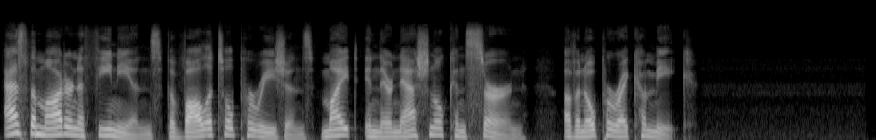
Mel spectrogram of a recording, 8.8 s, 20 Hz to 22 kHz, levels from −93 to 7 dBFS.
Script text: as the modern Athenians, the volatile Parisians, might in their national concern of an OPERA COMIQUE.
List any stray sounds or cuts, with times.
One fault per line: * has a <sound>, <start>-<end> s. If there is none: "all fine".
all fine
